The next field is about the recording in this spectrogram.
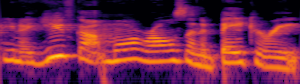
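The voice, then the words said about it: Put-on American accent. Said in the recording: “she was American. Oh, should I put on an American accent?”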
